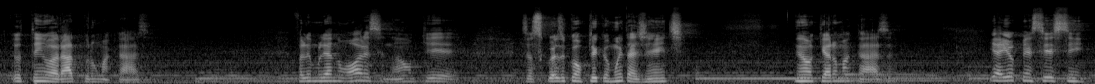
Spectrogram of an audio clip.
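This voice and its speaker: A Brazilian man preaching a sermon as pastor, telling personal stories and acting out the dialogue with lively shifts of voice. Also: long reverb tail. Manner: conversational storytelling, acts out dialogue with shifts in pitch. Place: church sanctuary.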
